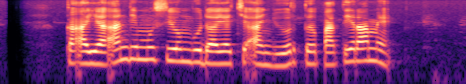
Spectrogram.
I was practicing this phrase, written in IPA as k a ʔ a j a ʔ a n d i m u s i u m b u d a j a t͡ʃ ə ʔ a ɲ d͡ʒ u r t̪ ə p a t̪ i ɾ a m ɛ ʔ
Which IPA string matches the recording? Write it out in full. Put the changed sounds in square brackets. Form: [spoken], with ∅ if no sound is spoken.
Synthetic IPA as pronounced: k a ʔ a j a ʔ a n d i m u s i u m b u d a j a t͡ʃ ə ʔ a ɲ d͡ʒ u r t̪ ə p a t̪ i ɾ a m ɛ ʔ

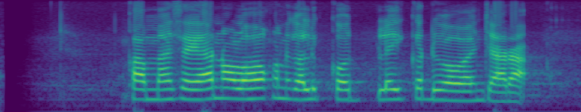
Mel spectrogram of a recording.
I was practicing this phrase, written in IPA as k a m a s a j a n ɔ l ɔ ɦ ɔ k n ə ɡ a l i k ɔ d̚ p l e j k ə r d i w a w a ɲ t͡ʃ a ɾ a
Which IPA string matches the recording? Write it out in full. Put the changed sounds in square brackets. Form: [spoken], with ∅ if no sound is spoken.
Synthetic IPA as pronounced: k a m a s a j a n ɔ l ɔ ɦ ɔ k n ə ɡ a l i k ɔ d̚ p l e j k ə r d i w a w a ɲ t͡ʃ a ɾ a

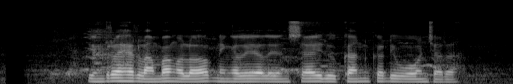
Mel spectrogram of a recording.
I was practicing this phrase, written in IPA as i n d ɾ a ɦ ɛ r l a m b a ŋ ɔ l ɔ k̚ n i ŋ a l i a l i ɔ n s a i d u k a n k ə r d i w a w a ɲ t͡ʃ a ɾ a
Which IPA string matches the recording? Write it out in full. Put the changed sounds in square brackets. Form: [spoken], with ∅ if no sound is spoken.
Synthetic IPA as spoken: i n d ɾ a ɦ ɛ r l a m b a ŋ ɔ l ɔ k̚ n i ŋ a l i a l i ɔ n s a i d u k a n k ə r d i w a w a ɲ t͡ʃ a ɾ a

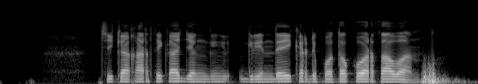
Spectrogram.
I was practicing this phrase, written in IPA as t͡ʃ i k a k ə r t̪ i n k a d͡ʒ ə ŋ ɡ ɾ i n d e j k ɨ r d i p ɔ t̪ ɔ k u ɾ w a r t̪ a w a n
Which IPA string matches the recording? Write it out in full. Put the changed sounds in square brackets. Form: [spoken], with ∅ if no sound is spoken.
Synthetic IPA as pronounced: t͡ʃ i k a k [a] r t̪ i [∅] k a d͡ʒ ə ŋ ɡ ɾ i n d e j k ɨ r d i p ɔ t̪ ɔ k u [∅] w a r t̪ a w a n

